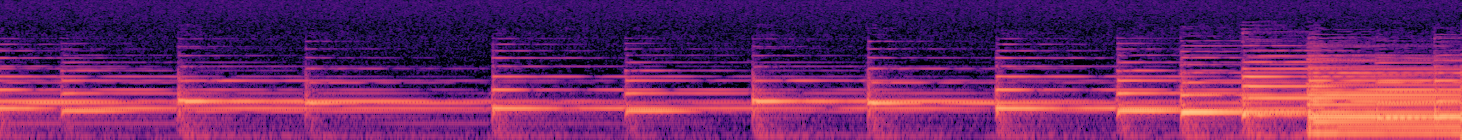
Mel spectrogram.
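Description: Background music: a gentle piano-like melody of single struck notes that ring and fade, quickening near the end, where fuller, lower chords come in.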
